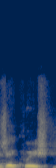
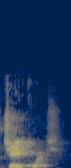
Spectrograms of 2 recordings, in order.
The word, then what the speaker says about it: Jaquish: for you uh dr jay quish um so okay uh you know you said it right the first time it's jake wish you changed it later on jake was like jake and wish gotcha thank you jake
